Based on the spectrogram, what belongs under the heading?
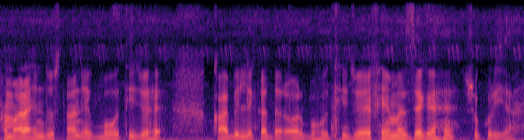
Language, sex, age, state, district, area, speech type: Urdu, male, 18-30, Bihar, Darbhanga, rural, spontaneous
